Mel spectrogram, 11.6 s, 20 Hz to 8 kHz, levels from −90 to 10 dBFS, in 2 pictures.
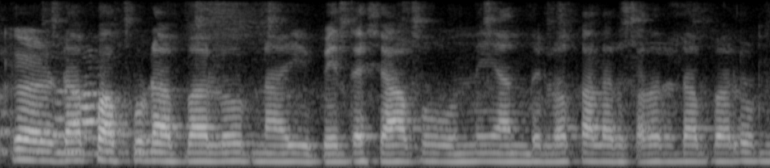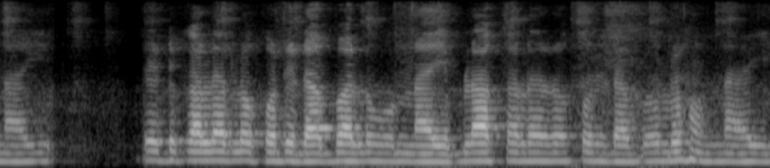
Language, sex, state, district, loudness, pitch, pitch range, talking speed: Telugu, male, Andhra Pradesh, Guntur, -27 LUFS, 150 Hz, 145-155 Hz, 125 wpm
